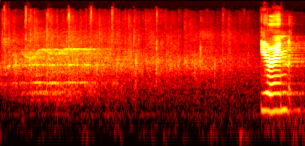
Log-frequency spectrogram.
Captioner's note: audience applauding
